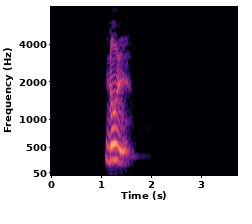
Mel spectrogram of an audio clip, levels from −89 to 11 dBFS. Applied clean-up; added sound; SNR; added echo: neural mask model DeepFilterNet 3.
